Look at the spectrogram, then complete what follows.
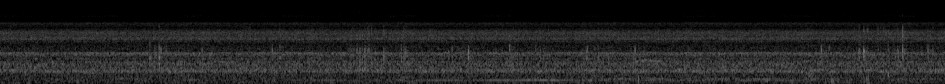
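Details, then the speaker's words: Meade LXD75 10-inch telescope mount running the AutoStar hand box calibrate motor setting: faint low whir from the small drive motors that starts, holds and stops with light clicks over quiet room hiss; drive motors operating normally. "And then there's a calibrate motor setting, which is the next one. Alright, you hear it working. It's testing out the motors."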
